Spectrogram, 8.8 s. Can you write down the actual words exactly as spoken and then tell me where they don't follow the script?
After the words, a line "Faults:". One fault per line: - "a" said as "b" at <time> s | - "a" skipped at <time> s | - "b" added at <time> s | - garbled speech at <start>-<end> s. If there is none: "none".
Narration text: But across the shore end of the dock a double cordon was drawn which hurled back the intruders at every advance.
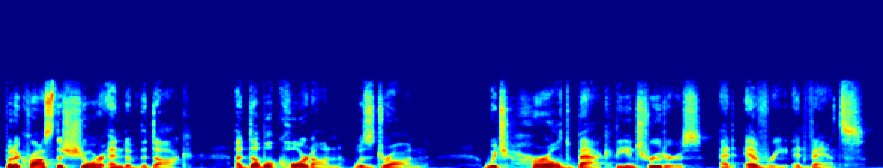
But across the shore end of the dock a double cordon was drawn which hurled back the intruders at every advance.
Faults:
none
